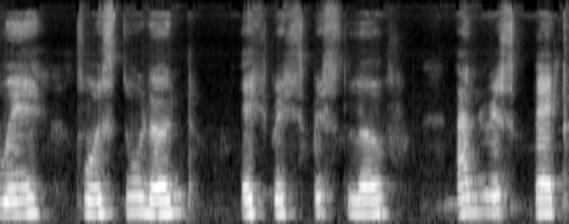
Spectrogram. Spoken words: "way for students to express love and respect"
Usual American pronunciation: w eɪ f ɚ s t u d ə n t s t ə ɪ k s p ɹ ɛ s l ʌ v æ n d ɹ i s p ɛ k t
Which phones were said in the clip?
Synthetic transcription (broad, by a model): w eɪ f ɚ s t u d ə n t s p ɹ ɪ s p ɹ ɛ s l ʌ v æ n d ɹ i s p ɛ k t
